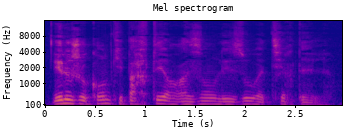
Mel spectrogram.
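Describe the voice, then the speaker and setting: A man narrating a children's tale as a storyteller in a gentle, expressive reading manner, with a husky voice. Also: medium pitch, fairly quick.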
